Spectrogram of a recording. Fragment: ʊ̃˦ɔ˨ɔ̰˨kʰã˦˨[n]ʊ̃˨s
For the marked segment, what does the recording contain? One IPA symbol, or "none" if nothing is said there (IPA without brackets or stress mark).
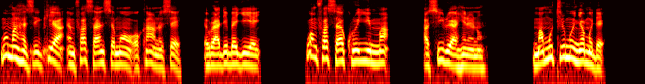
n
